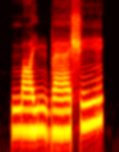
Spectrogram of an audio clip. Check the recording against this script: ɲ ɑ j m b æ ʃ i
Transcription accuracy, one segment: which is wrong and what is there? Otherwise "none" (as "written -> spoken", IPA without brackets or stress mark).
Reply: ɲ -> m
